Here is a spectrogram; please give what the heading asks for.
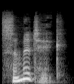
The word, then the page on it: semitic: British English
